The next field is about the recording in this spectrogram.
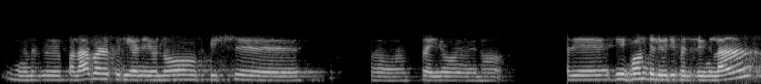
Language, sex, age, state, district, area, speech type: Tamil, female, 45-60, Tamil Nadu, Cuddalore, rural, conversation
